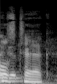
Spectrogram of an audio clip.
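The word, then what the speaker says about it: Öztürk: Alim O'Turk from some Turkish club that I can't pronounce, Boluspor, Tom Flanagan, Oz-Turk. – That's the one.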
